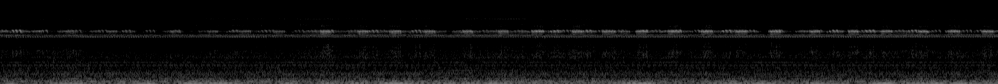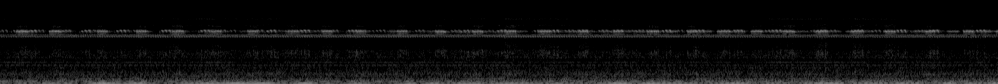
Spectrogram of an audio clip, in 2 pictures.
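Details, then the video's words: Grass insects calling as a backdrop for an hour of study, a steady high chirping band pulsing roughly three times a second without pause, over a constant low hum. "풀벌레 소리"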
